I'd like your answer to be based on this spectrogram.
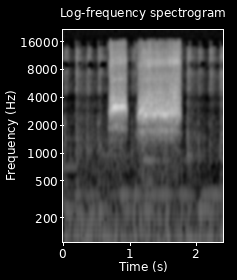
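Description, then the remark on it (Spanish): Two soft, breathy whistled notes, the first short and the second longer and wavering, made by a person's mouth imitating an eerie whistle over a low steady hum, with no talking. “Lo tengo que hacer así para que quede claro la tonalidad, eh, la musicalidad del silbido.”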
